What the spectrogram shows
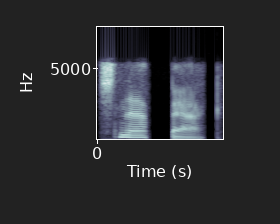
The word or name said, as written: snapback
